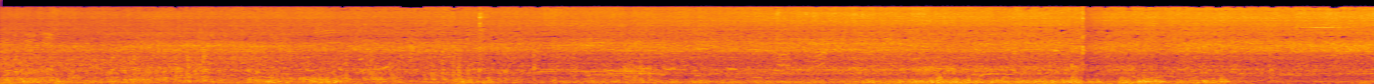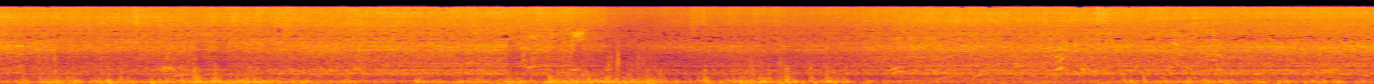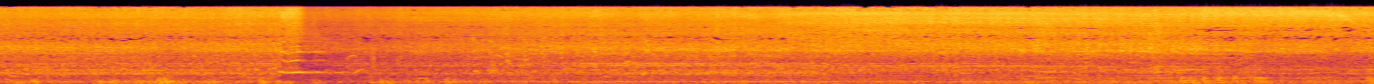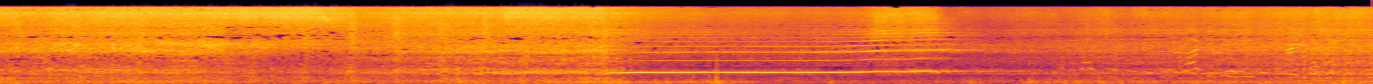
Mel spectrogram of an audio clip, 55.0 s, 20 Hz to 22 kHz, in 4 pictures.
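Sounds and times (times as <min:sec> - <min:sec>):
steam locomotive hissing steam: 0:00.0 - 0:54.9
steam whistle blast: 0:30.2 - 0:31.0, 0:46.8 - 0:51.5.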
